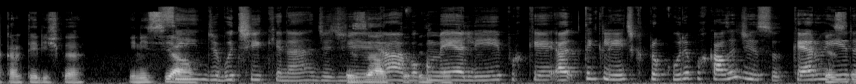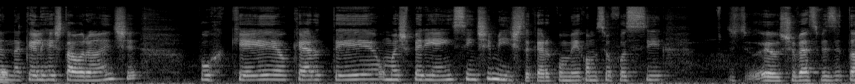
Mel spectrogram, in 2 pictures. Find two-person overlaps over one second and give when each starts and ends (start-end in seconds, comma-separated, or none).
3.4-4.7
